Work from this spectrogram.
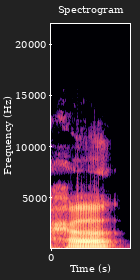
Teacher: ha di situ makhrajnya adalah di tengah tenggorokan.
